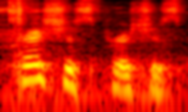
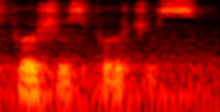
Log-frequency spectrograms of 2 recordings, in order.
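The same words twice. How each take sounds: First: Said in the usual way. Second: "precious, precious" whispered, fading to a hush. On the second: Real, not acted. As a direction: let the repeated "precious" die away in a whisper. Repeats word, then whispers it.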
